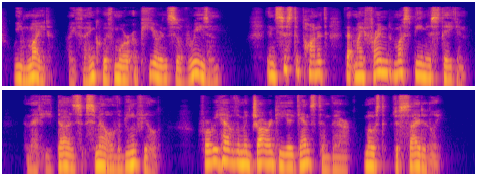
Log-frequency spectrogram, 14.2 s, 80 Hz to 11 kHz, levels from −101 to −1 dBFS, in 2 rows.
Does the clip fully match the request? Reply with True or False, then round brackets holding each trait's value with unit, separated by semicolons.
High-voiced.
False (135 Hz)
